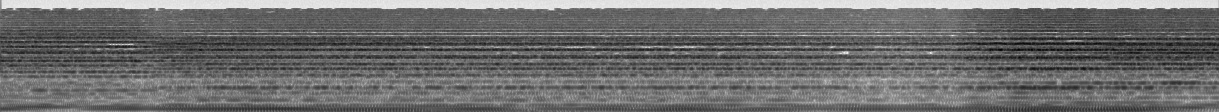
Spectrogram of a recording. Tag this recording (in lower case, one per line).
music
